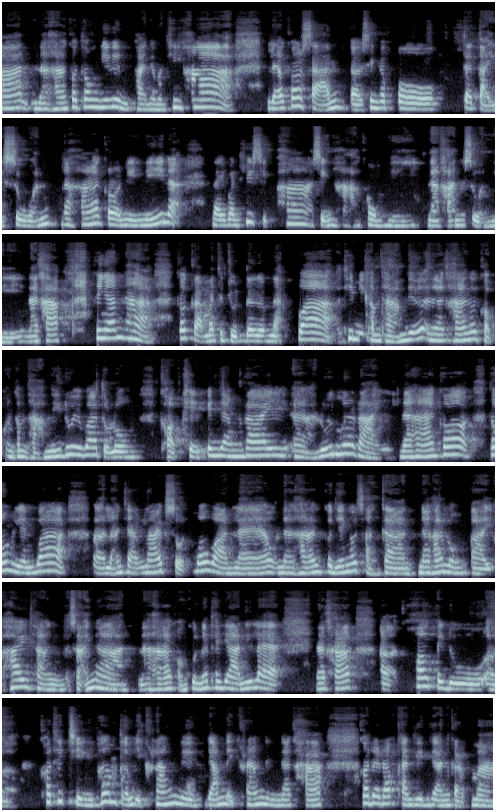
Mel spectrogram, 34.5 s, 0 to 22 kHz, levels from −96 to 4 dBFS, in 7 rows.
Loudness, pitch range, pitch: -19 LUFS, 190-250 Hz, 215 Hz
